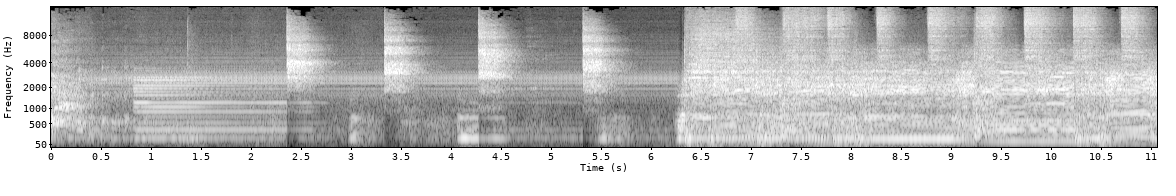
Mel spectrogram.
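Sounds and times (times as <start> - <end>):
electric guitar chord ringing: 0.0 - 11.0
rock band playing: 0.6 - 3.5, 6.2 - 11.0
cymbal and bass accents: 0.8 - 11.0.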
